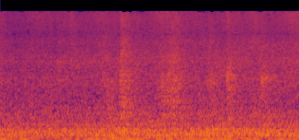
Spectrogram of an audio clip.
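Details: Whirlpool Ultra Care II electric dryer on timed dry, high heat (door switch bypassed): a steady low drum rumble with soft rhythmic swishes and no scraping or squeal. Running normally.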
